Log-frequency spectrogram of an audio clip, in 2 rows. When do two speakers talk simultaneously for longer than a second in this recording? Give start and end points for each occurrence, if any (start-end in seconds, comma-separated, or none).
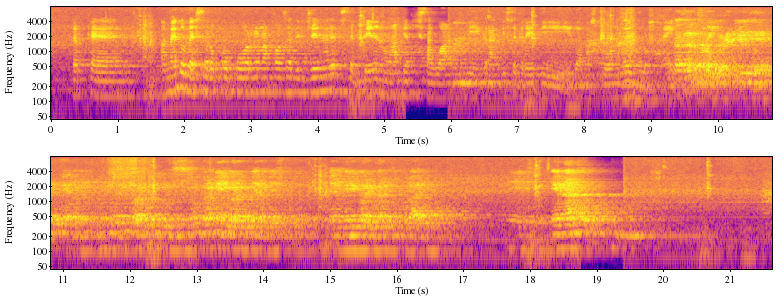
9.3-10.7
